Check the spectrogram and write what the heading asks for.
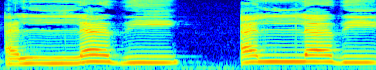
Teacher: لام شمسی نے لام تعریف کو اپنے اندر مرج کر لیا اور لام مشدد ہو گیا, اور لام تعریف یہ والا لکھنے میں غائب ہو گیا.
